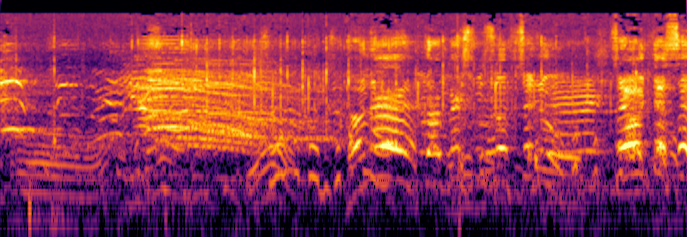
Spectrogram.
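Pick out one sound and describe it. Young children shout and call out excitedly in the open air.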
